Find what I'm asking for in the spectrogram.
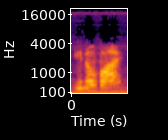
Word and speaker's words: Innovyze: So, a couple of people going, what's Innovyze? Right? Is that how you say it, first of all? Is it Innovyze? – Innovyze, yes, sir. That's the correct pronunciation.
